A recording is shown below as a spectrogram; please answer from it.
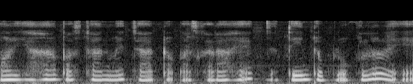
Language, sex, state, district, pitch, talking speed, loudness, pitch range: Hindi, female, Chhattisgarh, Sukma, 215 Hz, 260 wpm, -16 LUFS, 205-225 Hz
